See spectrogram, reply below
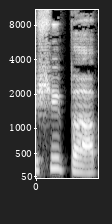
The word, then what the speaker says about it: chupa: L'un est appelé le kiddushin, l'autre est appelé l'upa, ou le chupa pour bien prononcer le H.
